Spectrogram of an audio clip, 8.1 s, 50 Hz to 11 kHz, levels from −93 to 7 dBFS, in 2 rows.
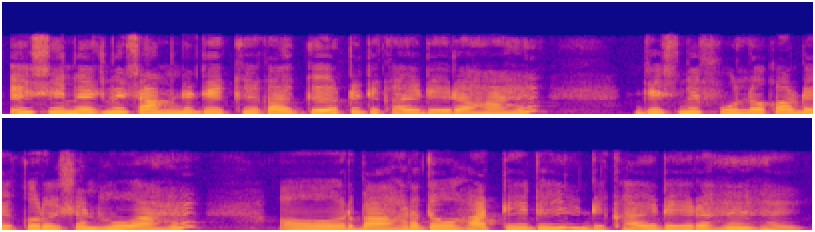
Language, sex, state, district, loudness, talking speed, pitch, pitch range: Hindi, female, Rajasthan, Jaipur, -16 LUFS, 190 wpm, 280 Hz, 255-295 Hz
